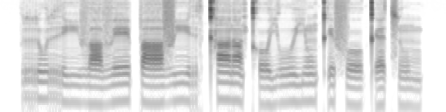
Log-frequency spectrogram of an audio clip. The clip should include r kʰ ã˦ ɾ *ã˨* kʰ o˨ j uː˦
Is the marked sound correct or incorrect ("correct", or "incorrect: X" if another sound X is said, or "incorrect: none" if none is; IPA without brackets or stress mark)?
correct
